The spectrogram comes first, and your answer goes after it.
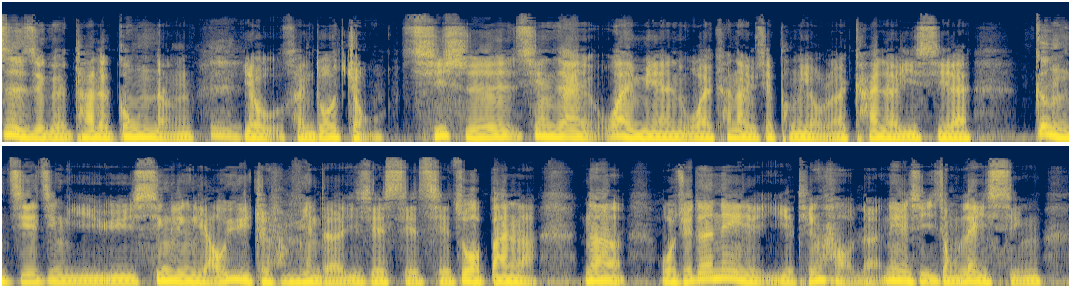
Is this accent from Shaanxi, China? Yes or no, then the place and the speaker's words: no; Chaozhou, Guangdong, China; 然后包括我的老家广东潮州啊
